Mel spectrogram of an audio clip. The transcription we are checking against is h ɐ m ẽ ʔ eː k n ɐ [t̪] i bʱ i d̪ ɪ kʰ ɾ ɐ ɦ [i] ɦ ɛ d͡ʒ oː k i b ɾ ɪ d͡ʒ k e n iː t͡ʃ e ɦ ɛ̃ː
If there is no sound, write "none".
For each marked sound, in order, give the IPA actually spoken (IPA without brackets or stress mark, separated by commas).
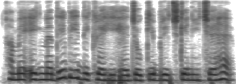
d̪, i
